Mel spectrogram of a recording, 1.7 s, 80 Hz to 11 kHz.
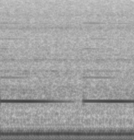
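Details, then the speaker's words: BMW E28 first start after a new fuel system and fuel cell were fitted: steady low hum with faint constant high whine, no stumble or ticking; smooth healthy idle, though a fuel leak was later spotted at a line above. "And I hear it humming. That's a win. So, I've had it here running for a bit and everything looks good. It's running pretty good."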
